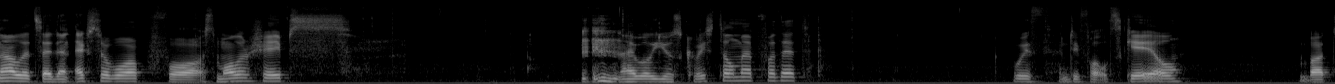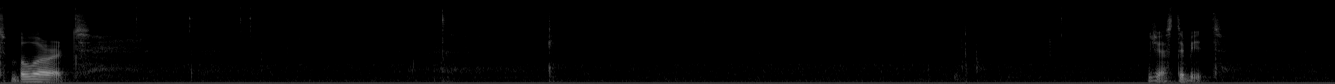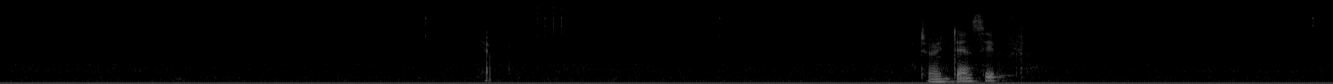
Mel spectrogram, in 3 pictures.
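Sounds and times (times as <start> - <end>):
low steady hum: 0.0 - 40.0
faint computer mouse clicks: 32.0 - 32.4.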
